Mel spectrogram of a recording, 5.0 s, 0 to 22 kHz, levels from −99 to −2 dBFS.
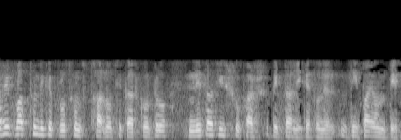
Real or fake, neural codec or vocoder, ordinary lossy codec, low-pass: fake; vocoder, 44.1 kHz, 80 mel bands, Vocos; AAC, 16 kbps; 3.6 kHz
